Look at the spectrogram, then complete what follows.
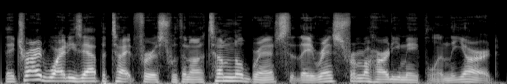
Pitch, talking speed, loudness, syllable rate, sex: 120 Hz, 225 wpm, -15 LUFS, 5.6 syllables/s, male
